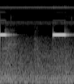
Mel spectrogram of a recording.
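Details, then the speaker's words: Bajaj Splendid induction cooktop with a no-heating fault, tested from standby during repair. Two short, clean high beeps about a second apart: the normal pan-detection chirp. "इसमें बर्तन sense करने की आवाज़ आ रही है।"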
